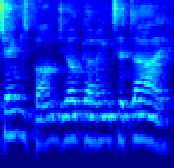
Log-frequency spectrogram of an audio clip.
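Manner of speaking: ordinary talk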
